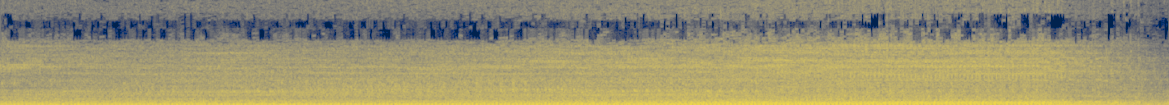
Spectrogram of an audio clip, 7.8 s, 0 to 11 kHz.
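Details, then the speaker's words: LS XJ2025H 4WD compact tractor with loader and backhoe, still under warranty: even diesel clatter at a steady idle, no knocks or misses, then it winds down cleanly at shutdown; the owner says it runs great. Normal diesel idle. "Fire it up for you. Runs great, everything works perfectly on it."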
